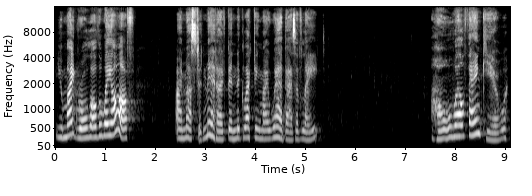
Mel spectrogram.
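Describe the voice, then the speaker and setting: A doting monster mother, the queen of spider folk, played by a woman, speaks in a high voice at a very slow, unhurried pace. She is tender and cooing, soothing the listener in the intimate style of an ASMR roleplay. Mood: playful, doting. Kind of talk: ASMR roleplay, personal attention.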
